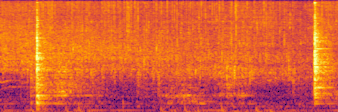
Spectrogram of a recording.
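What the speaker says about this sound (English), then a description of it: "Let's throw these scrambled eggs right over here." Scrambled eggs fry on a Blackstone flat-top griddle with butter, a steady crackling sizzle punctuated by two sharp spatula scrapes across the metal, no voices.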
